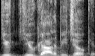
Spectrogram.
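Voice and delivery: ordinary talk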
